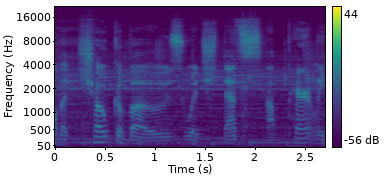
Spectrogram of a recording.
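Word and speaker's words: Chocobo: used to call the Chocos which that's apparently how you say it I used to call them Cuckoos and I still prefer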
